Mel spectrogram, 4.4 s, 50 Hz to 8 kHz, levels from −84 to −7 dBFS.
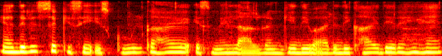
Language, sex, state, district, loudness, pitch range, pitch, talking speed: Hindi, female, Uttar Pradesh, Jalaun, -20 LUFS, 170-200 Hz, 185 Hz, 205 wpm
